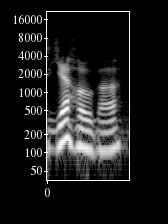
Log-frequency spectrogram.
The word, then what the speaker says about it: Yehovah: Or more specifically, or it's like the way it's technically pronounced is Yehovah, but the Jehovah thing,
